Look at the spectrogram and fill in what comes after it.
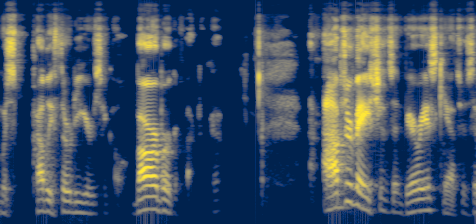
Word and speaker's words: Warburg: Warburg, I'm saying, it's trying to say it in German. It's spelled W-A-R-B-U-R-G, right?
